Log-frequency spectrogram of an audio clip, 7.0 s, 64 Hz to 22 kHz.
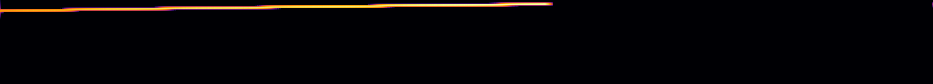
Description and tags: Foley Generic Camera Flash Charge2
household, car, door, bedroom, can, trash-can, camera, kodak, film, step, common, switch, jump, garage, foley, trash, light, foot, house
